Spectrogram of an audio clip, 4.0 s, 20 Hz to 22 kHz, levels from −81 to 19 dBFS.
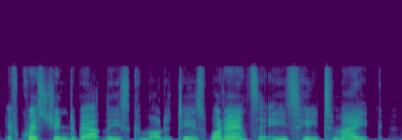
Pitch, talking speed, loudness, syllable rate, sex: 210 Hz, 165 wpm, -18 LUFS, 5.1 syllables/s, female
